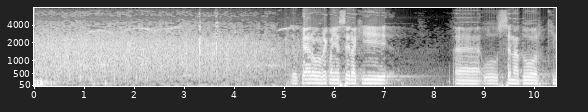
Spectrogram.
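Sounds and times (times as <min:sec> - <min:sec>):
audience applause: 0:00.0 - 0:05.4
speech: 0:05.2 - 0:07.2, 0:08.4 - 0:10.4.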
